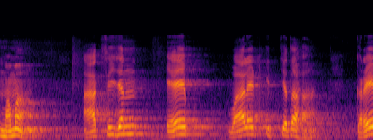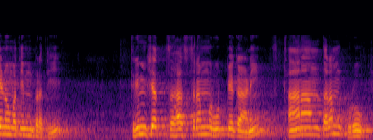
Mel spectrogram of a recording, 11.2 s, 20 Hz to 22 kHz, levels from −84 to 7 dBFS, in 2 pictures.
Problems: none marked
